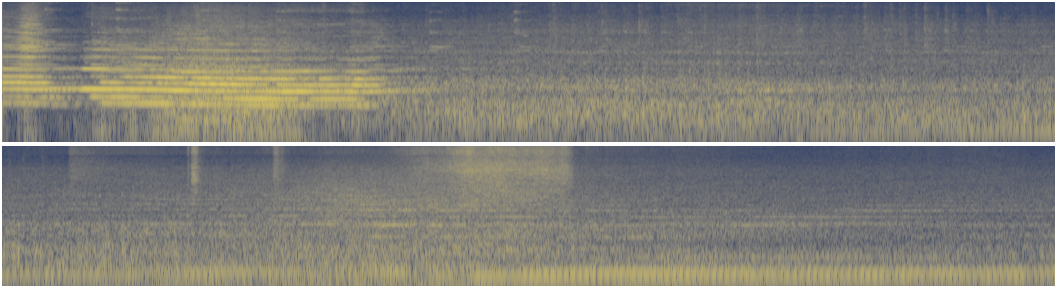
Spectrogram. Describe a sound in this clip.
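Train wheels rumble and clatter loudly along the track close by.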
